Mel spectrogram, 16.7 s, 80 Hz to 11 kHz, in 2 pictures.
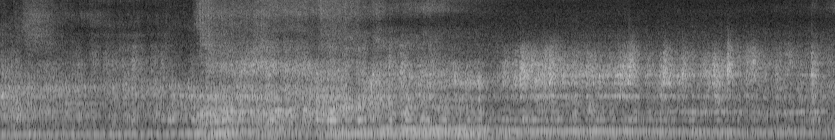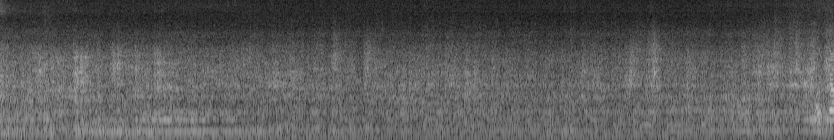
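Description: An Indofarm 3050 tractor engine is revved up toward 1500 rpm outdoors, a loud, steady mechanical roar that swells and holds, with a harsh rise near the start before settling into a sustained drone.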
